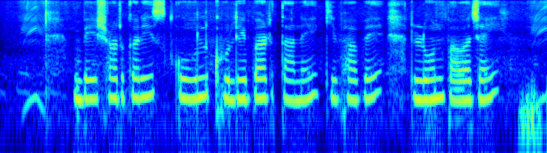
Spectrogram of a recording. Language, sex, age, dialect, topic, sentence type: Bengali, female, 18-24, Rajbangshi, banking, question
